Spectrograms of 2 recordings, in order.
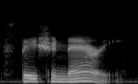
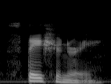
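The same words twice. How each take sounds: First: The ending has an extra full syllable. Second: The ending is shortened, with no extra syllable. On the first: "it's as if they would insert a letter A" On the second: "they would just say stationary. No insertion"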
